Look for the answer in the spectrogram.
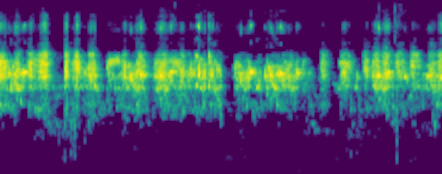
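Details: Pet budgerigars chattering: steady high warbled and scratchy notes run together in a continuous stream, several birds calling at once.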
